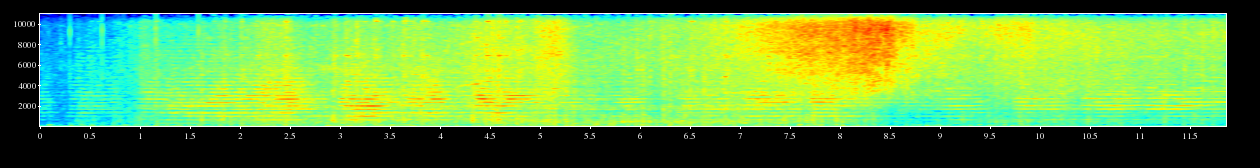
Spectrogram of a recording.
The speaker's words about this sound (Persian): در میان جهنمی که از لرزش ریل ها و جیغ و داد ها و صدای دیوانه کننده ترمز قطار بلند شده احساس سرمایی کرد.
